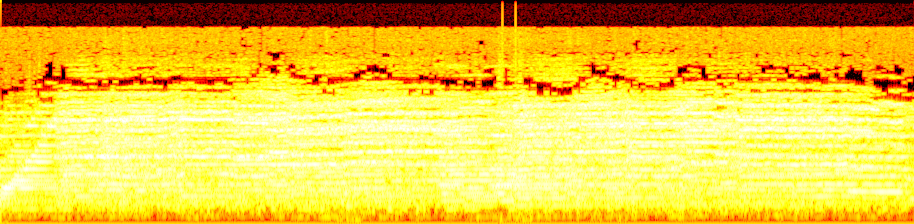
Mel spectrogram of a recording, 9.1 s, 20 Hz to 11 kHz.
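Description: An orchestra of 25 players plays a short, steady passage of music, full and loud throughout with sustained, rich harmonies and no voices.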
